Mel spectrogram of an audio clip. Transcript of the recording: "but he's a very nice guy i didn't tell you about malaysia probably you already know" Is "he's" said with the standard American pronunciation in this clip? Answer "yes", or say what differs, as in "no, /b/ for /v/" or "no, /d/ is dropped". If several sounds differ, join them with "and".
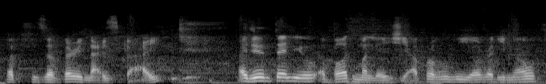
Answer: yes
